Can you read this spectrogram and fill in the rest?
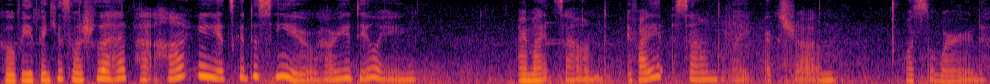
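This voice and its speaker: A woman streamer chatting with viewers during an ASMR livestream, often whispering softly, close to a sensitive studio mic. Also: fairly high pitch, gravelly, a little hiss or hum. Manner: often whispering, soft and unhurried. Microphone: sensitive studio mic on a boom arm.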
